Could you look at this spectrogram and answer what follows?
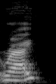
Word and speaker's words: wright: dos vocales juntas entonces en el caso de wright si miren como pronunciamos right la w es muda en el caso de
